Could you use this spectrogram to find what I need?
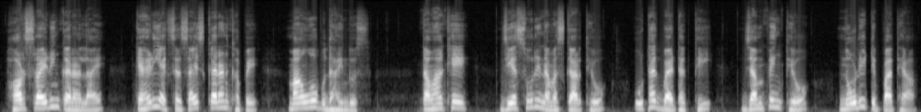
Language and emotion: Sindhi, neutral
